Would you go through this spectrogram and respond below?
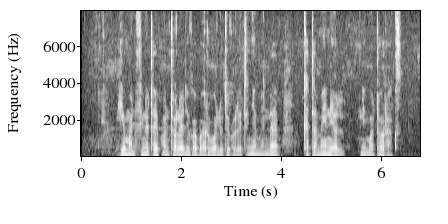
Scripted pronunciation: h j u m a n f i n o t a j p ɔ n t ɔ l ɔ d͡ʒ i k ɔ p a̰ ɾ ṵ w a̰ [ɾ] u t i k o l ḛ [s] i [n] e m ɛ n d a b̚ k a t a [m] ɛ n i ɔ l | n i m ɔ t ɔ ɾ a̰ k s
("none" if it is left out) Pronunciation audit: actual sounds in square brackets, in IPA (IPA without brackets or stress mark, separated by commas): l, t, ɲ, m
